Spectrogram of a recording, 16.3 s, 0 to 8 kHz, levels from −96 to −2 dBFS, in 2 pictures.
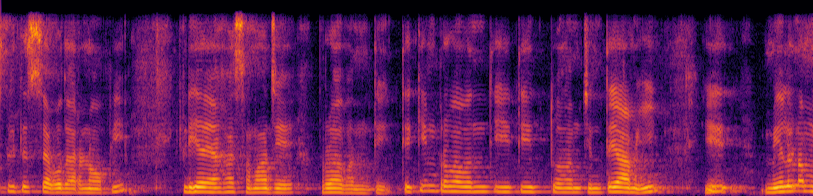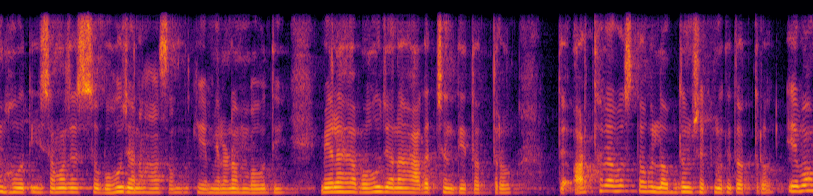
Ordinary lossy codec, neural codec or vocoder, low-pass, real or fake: none; vocoder, 22.05 kHz, 80 mel bands, HiFi-GAN; 7.2 kHz; fake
